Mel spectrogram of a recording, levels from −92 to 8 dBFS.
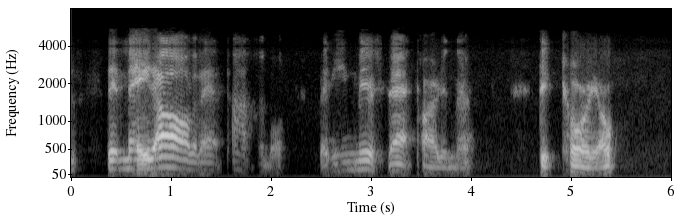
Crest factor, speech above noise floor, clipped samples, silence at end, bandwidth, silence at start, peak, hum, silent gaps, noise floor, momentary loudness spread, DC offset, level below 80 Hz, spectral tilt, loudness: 20 dB; 30 dB; under 0.1%; 0.55 s; 5.6 kHz; 0 s; -4 dBFS; none; none; -53 dBFS; 24 LU; under 0.1%; -60 dBFS; -9.5 dB/octave; -22 LUFS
